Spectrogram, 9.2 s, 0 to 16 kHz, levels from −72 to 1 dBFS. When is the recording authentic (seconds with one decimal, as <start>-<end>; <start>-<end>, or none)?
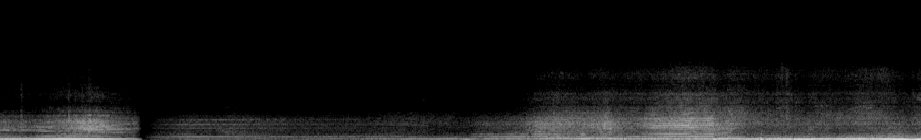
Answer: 0.0-1.1; 3.6-9.2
